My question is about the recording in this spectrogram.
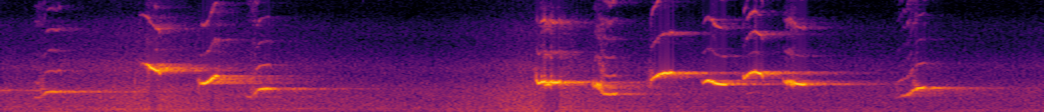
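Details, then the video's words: Lure call of a greater green leafbird, used to provoke other birds: three whistled downslurs, a silent pause, then a quick cluster of bright wavering whistles and one final falling note. "suara pancingan cucak ijo"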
